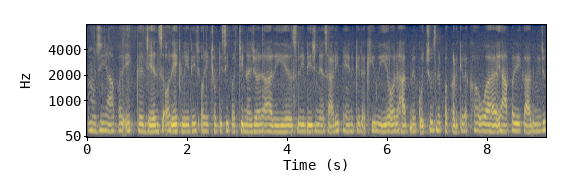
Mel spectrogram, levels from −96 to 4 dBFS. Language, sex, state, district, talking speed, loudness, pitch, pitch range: Hindi, female, Chhattisgarh, Raipur, 265 wpm, -15 LUFS, 180 Hz, 175-195 Hz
